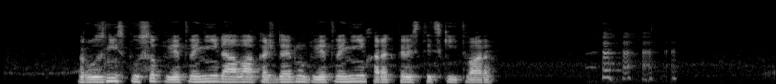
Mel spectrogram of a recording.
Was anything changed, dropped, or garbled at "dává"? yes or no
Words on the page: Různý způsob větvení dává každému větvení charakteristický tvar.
no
